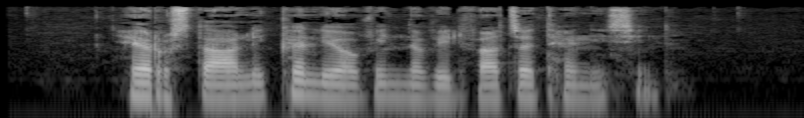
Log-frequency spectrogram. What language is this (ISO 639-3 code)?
hye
